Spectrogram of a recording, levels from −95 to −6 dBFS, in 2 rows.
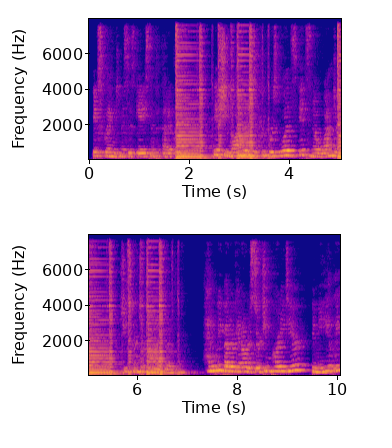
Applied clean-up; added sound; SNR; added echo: none; Guitar; 0 dB; reverberation time 0.6 s.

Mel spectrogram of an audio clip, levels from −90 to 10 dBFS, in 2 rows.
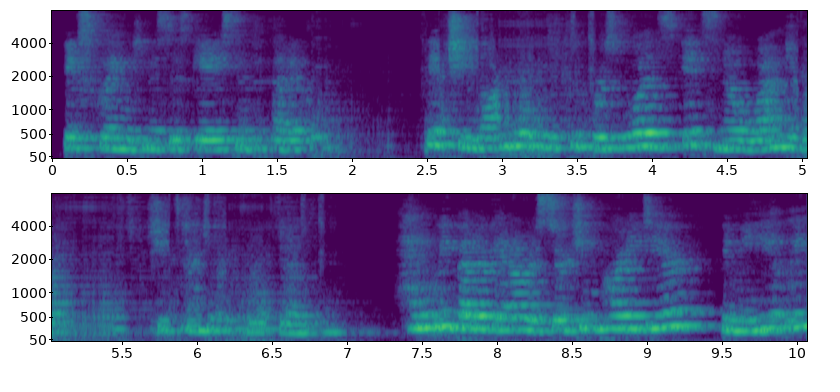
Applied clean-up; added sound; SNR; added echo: neural separator model SepFormer DNS4.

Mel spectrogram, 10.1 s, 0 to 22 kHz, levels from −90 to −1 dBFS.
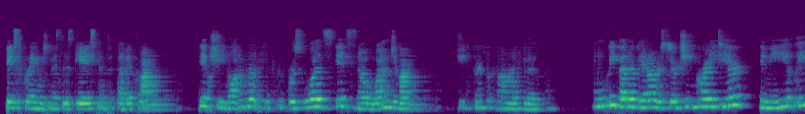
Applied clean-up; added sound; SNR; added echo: neural mask model DeepFilterNet 3.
